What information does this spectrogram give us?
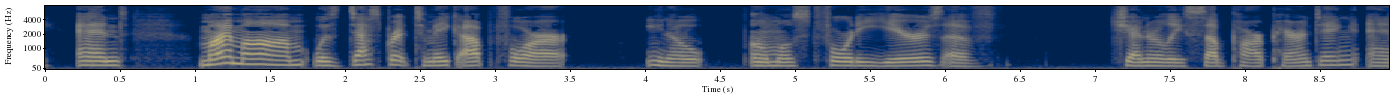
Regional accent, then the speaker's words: San Francisco, California, United States; I grew up in San Francisco in the late 70s and early 80s

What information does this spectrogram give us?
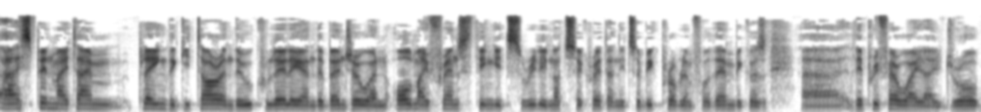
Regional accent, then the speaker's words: Algeria; English is a second language; It's very funny because I'm a Jew from Algeria, and my colorist, she's a Christian from Iraq

